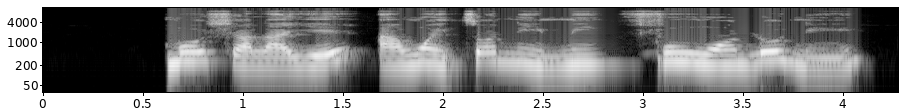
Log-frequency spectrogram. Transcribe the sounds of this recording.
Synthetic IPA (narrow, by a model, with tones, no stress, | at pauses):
mo˧ʃa˨la˨je˨˦a˦˨w̃ɔ̃˧i˨tɔ˨˦nĩ˦˨mĩ˧fũ˦w̃ɔ̃˧lo˦˨nĩ˨˦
